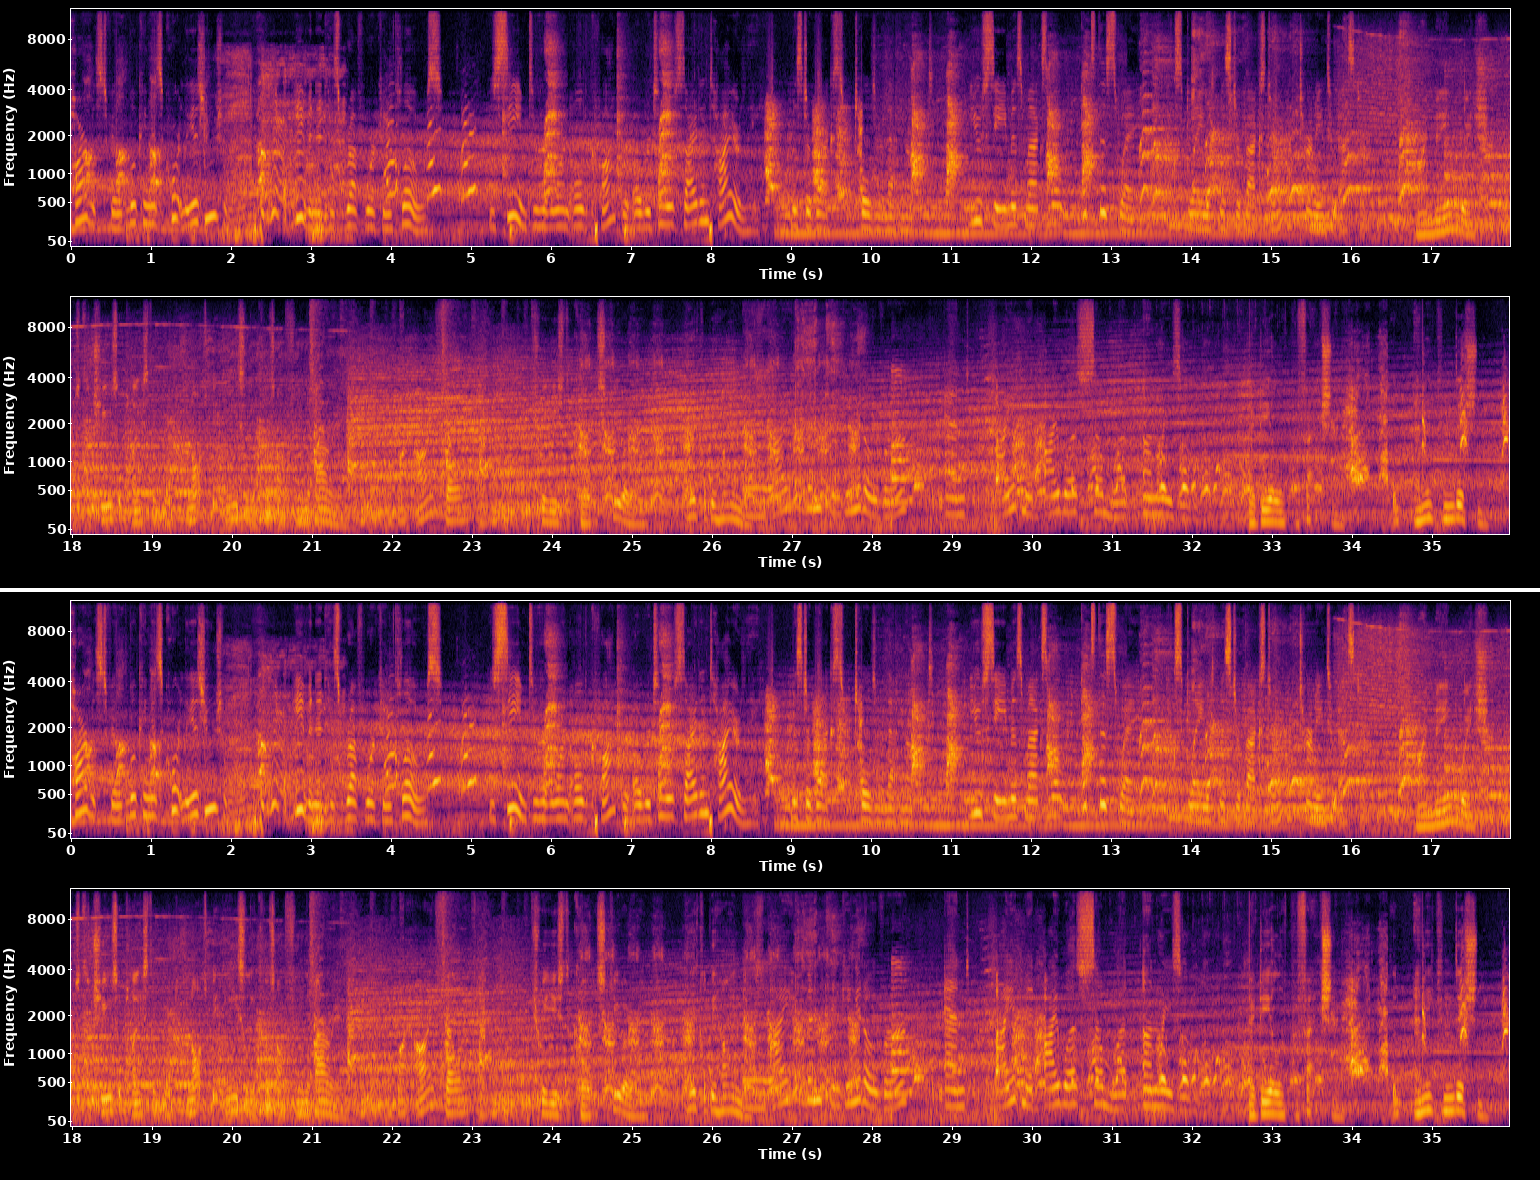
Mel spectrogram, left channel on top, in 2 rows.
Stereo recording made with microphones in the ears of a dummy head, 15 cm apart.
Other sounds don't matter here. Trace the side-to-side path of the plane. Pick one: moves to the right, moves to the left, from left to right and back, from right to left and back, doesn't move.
moves to the left.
